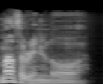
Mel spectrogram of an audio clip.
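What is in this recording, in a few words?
"mother in law", British English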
